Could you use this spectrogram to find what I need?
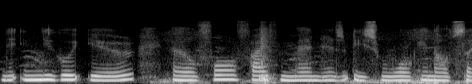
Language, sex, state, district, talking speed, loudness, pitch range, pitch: English, female, Nagaland, Kohima, 125 wpm, -14 LUFS, 185-210 Hz, 195 Hz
